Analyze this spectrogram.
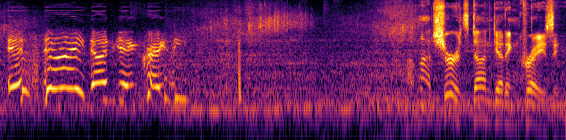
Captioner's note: laughter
